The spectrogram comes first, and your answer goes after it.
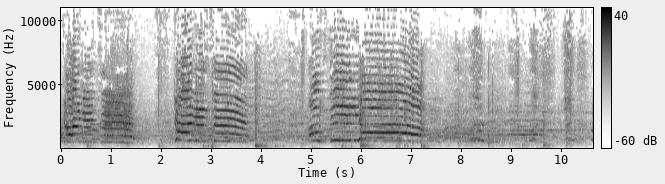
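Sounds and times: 
several voices shrieking and yelling: 0:00.0 - 0:10.6
sharp knocks and thuds: 0:00.4 - 0:00.7, 0:02.0 - 0:03.2, 0:03.8 - 0:10.2.

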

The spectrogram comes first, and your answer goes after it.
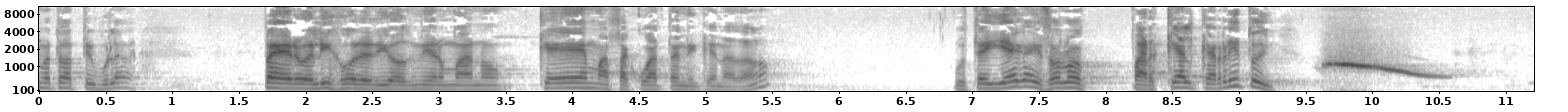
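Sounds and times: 
speech: 0:00.0 - 0:00.9, 0:01.7 - 0:05.6, 0:06.9 - 0:09.4
descending whistle: 0:09.6 - 0:10.7.

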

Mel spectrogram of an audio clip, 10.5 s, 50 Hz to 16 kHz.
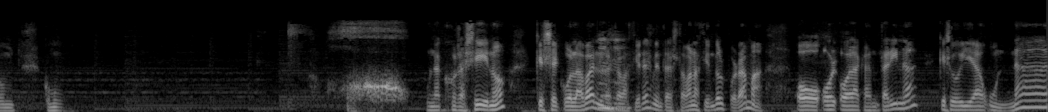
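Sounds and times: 
speech: 0:00.0 - 0:00.8, 0:04.3 - 0:10.4
voice imitating heavy rasping breathing: 0:03.3 - 0:04.1.

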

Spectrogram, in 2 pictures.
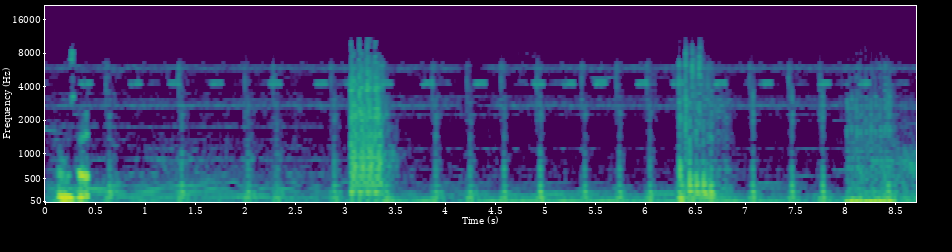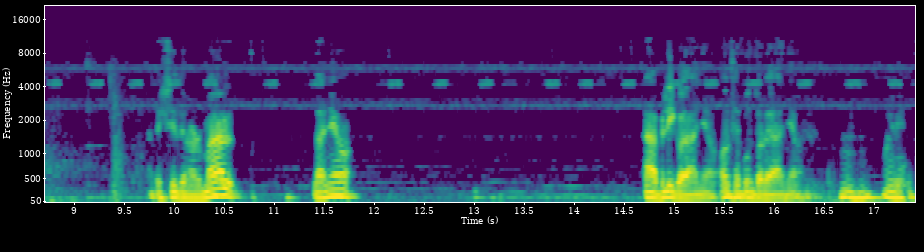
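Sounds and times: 
insect-like chirping: 0:00.0 - 0:17.4
speech: 0:00.2 - 0:01.5, 0:09.9 - 0:10.8, 0:11.4 - 0:11.9, 0:14.7 - 0:17.4
soldiers' rifle fire: 0:02.9 - 0:03.7, 0:06.3 - 0:07.0, 0:08.0 - 0:09.7
heavier gunfire bursts: 0:03.0 - 0:03.7, 0:08.0 - 0:09.7.

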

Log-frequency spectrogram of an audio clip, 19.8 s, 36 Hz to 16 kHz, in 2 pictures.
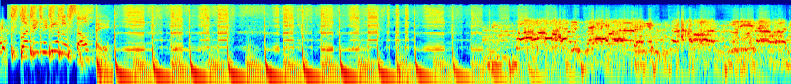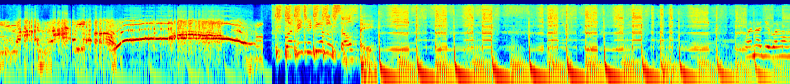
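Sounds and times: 
loud music with a steady punchy beat: 0:00.0 - 0:11.5, 0:12.6 - 0:19.7
speech: 0:01.0 - 0:01.4
crowd shouting the Mexican independence cry: 0:06.0 - 0:13.2.

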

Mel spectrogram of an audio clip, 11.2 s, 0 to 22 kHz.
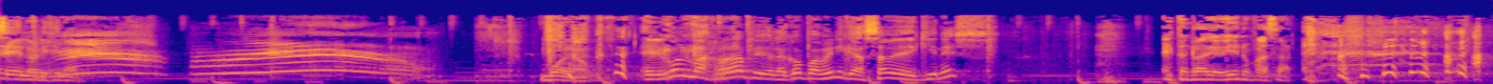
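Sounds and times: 
speech: 0:00.0 - 0:01.0, 0:04.0 - 0:07.6, 0:08.7 - 0:10.9
cat meowing loudly: 0:00.4 - 0:03.3
laughter: 0:04.3 - 0:05.4, 0:09.8 - 0:11.1.

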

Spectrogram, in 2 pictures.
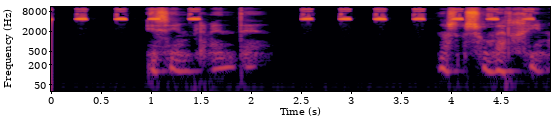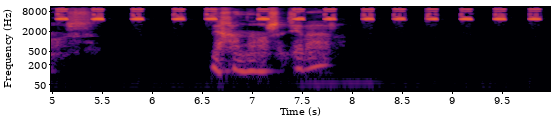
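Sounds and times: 
speech: 0:01.0 - 0:02.2, 0:03.9 - 0:05.4, 0:06.6 - 0:07.9
crickets chirping: 0:02.5 - 0:03.8, 0:04.4 - 0:06.6, 0:07.7 - 0:09.9.

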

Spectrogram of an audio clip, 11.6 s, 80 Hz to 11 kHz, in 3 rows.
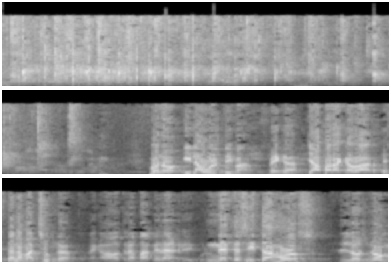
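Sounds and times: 
crowd applauding: 0:00.0 - 0:04.7
speech: 0:05.4 - 0:11.5.

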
